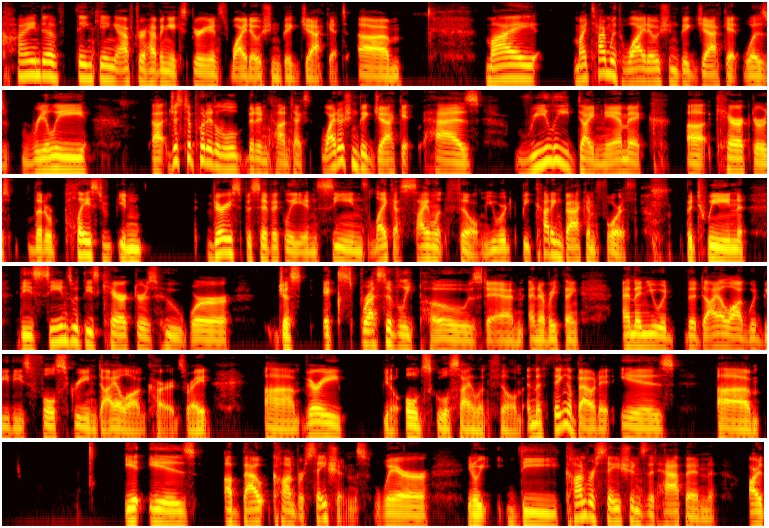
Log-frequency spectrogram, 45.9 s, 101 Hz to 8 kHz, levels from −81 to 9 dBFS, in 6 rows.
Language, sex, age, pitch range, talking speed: English, male, 30-49, 95-125 Hz, 150 wpm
